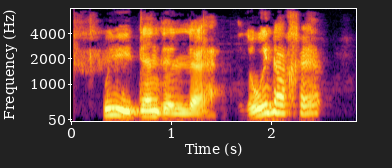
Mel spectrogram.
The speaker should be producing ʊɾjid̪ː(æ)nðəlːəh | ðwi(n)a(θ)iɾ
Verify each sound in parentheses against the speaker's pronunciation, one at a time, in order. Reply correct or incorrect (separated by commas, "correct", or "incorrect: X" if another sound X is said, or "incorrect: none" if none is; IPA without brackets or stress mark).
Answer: correct, correct, incorrect: χ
